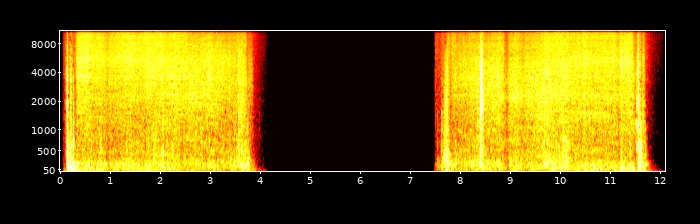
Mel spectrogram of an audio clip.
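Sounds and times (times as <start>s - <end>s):
car glass window lowered and raised manually: 0.1s - 4.0s, 7.6s - 11.8s.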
